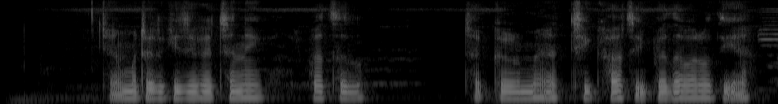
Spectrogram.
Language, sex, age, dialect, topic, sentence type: Hindi, male, 18-24, Awadhi Bundeli, agriculture, question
